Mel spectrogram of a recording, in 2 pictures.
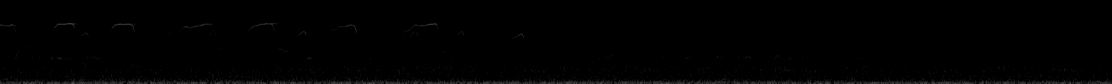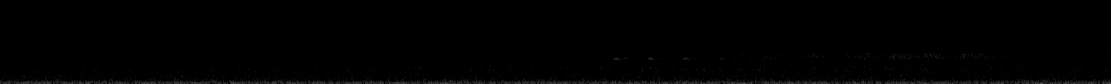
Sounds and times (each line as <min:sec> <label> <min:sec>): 0:05.5 crows cawing 0:08.8
0:17.1 crows cawing 0:21.5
